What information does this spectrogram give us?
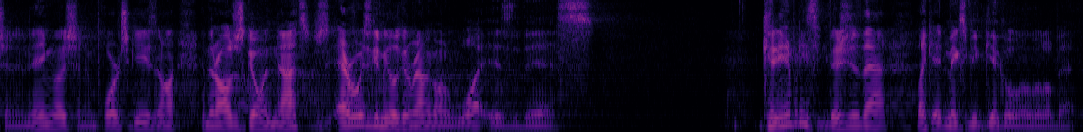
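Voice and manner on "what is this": low, slow, hushed disbelief; mock bewilderment. Onlookers looking around at chaos in church, bewildered. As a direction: drop low and draw out the baffled question.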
